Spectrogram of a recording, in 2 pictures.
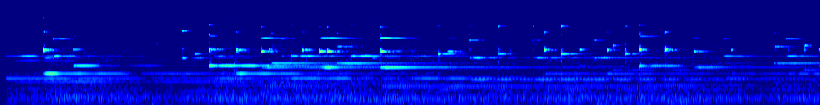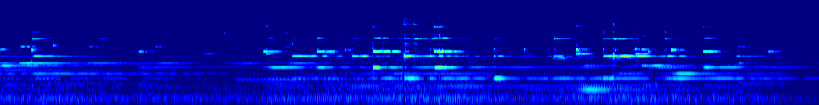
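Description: Chimes ringing: many high, clear notes struck at random and left to ring on, with brief lulls about two seconds in and again about twelve seconds in.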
